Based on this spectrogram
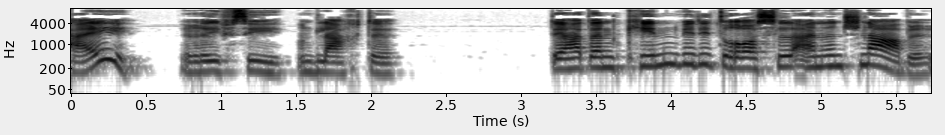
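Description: At a very slow pace, a woman speaks at a medium pitch with very wide pitch swings. Her pauses are long and frequent. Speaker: audiobook narrator. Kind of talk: scripted audiobook narration of a fairy tale, dramatic storytelling for children.

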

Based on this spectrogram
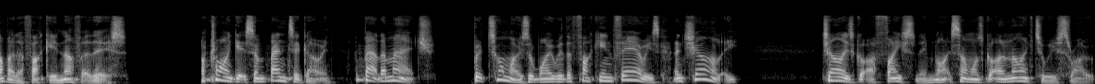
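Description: Speaking fairly quickly in a weary tone with vocal fry, a man at a fairly high pitch makes very wide pitch swings over a quiet background. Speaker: audiobook narrator. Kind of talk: dramatic first-person audiobook narration of a gritty crime novel, with dialogue. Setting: studio.

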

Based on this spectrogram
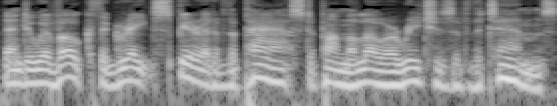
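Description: This man has a fairly low pitch, ordinary pitch variation, and a plain, everyday voice. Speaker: audiobook narrator. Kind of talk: dramatic audiobook narration, reading aloud. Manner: slow, measured, solemn and stately.

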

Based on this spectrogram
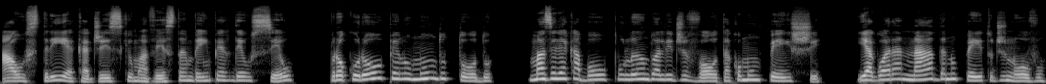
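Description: A woman with a Brazilian accent speaks in a dramatic tone at medium pitch, using lively intonation at a moderate pace, on a very clean recording with a silent background. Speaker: audiobook narrator. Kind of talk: audiobook narration of a novel, dramatic. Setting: studio. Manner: dramatic, measured, literary storytelling.

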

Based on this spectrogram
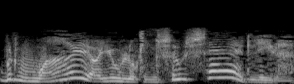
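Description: The speaker puts on a character voice and delivers it at a fairly slow pace. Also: man, high pitch for a man. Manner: mournful, sighing, theatrical self-pity.

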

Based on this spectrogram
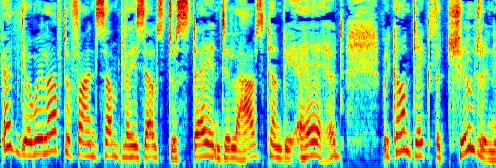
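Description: Lively intonation colors a natural reading voice.

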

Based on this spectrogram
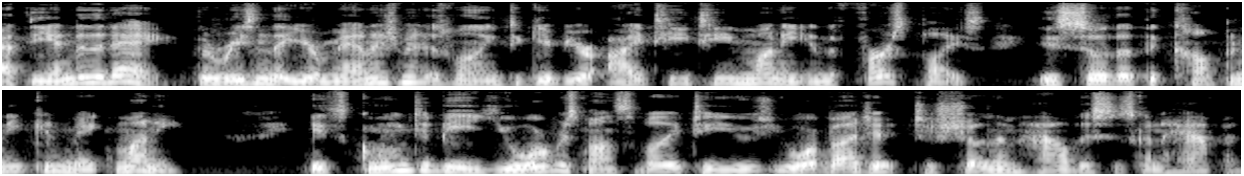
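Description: Against a quiet background, a man with an unremarkable speaking voice talks at a fairly quick pace, his fairly high pitch carrying lively intonation in a dry, close sound with no echo. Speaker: audiobook narrator and author. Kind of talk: audiobook narration, scripted business advice read aloud. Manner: direct, brisk and conversational, with a gently bossy, coaching tone; even, steady pacing, instructional and clear.

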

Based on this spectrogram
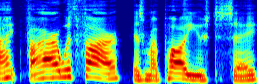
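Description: Against a quiet background, a woman with an unremarkable speaking voice talks at a fairly slow pace, the sound dry and close with no echo. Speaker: audiobook narrator. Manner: gruff, weary and rueful, with a slow, dry, homespun drawl.

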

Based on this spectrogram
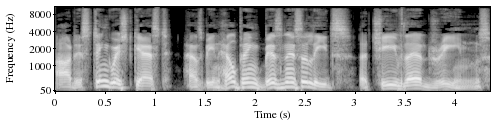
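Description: This man's voice swings very widely in pitch and carries vocal fry. The background is quiet. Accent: British. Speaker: audiobook narrator. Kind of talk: audiobook narration, reading aloud.

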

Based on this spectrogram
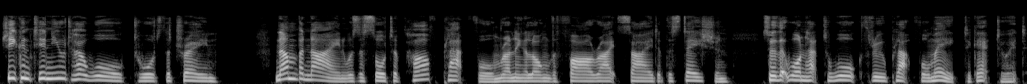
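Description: A woman with a British accent speaks in a dramatic tone at a fairly low pitch, her intonation lively. The sound is dry and close with no echo, over a quiet background. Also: moderate pace. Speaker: audiobook narrator. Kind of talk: audiobook narration. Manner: measured, dramatic, period-drama storytelling with voiced characters.

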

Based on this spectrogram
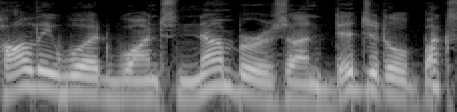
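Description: Speaking at a moderate pace, a man uses a fairly high pitch. His pitch swings very widely. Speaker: newsreader. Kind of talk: formal scripted news reading of newspaper front-page stories. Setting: studio. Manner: measured, even-paced and crisp, with neutral authoritative delivery; formal and precise, clearly enunciating names and headlines.

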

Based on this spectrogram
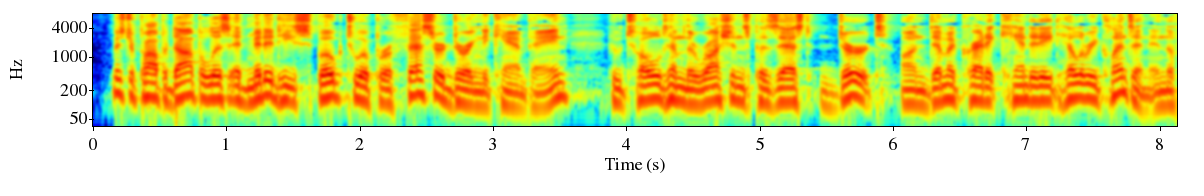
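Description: Over a quiet background, a man with a medium pitch talks at a very fast pace. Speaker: audiobook narrator reading newspaper stories. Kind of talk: formal newsreading, audiobook-style. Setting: studio recording. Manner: formal, measured, even-paced newsreader delivery; neutral, impersonal, clearly enunciated.

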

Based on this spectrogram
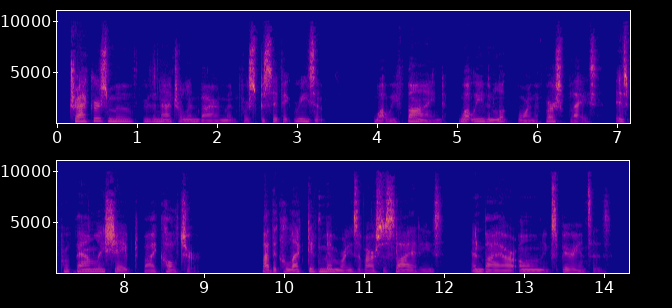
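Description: A woman talks at a moderate pace with an American accent and ordinary pitch variation. The background is quiet. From Mississippi, US South. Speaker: memoir author and audiobook narrator. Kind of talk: dramatic audiobook narration of a memoir, reflective and solemn, read aloud.

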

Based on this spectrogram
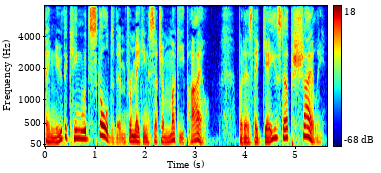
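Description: The recording is an unforced reading voice.

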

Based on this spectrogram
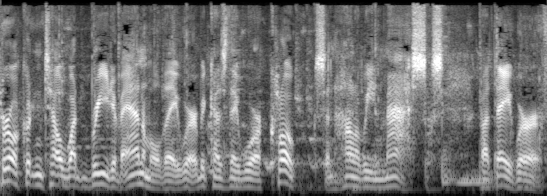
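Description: The intonation is lively throughout this unforced reading voice.

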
